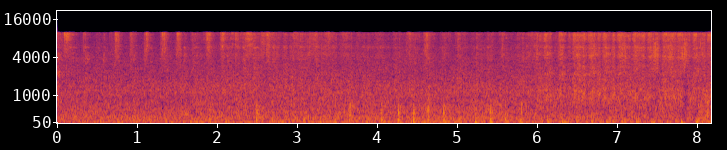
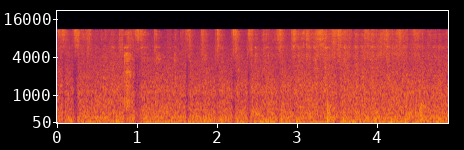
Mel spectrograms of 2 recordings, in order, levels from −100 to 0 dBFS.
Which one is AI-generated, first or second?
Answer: first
